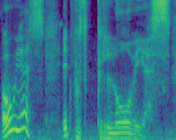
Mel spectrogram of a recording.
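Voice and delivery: ordinary talk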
